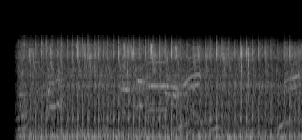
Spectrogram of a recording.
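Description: Birds chirping, with short whistled rising and falling notes over a dense, fast ticking, cutting in about a third of a second in.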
